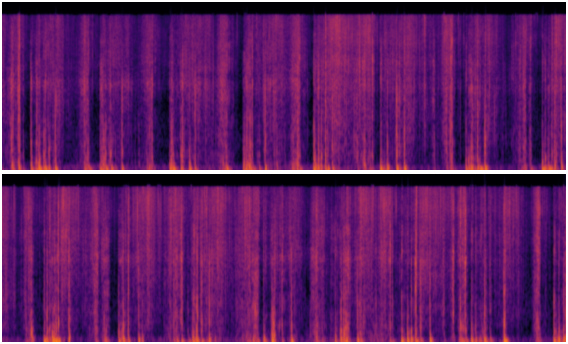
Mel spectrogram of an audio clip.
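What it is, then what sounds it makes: Polyethylene foam sheet. Long glittery acrylic nails scratch and tap a flat, solid, white closed-cell polyethylene foam sheet. The result is a dense, irregular run of soft, muffled scratching bursts and dull taps, mostly deep and low with very little brightness. Each sound dies away almost at once.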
